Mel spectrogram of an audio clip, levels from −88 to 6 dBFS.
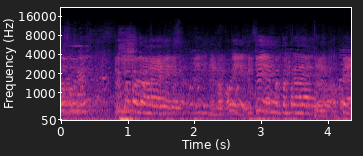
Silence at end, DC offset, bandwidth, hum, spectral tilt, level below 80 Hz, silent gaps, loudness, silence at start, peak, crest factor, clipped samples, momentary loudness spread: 0 s; under 0.1%; 12 kHz; none; -5 dB/octave; -34 dBFS; none; -29 LUFS; 0 s; -10 dBFS; 16 dB; under 0.1%; 9 LU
